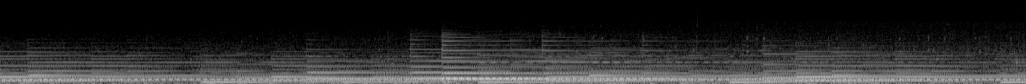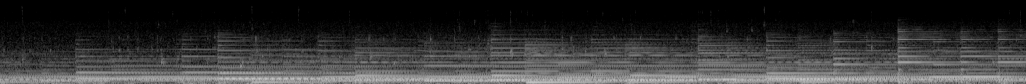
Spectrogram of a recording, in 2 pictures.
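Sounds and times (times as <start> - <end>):
pentatonic melody: 0.0 - 20.5.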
